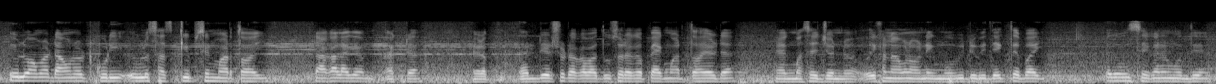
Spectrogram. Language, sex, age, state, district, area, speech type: Bengali, male, 30-45, West Bengal, Purba Bardhaman, urban, spontaneous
